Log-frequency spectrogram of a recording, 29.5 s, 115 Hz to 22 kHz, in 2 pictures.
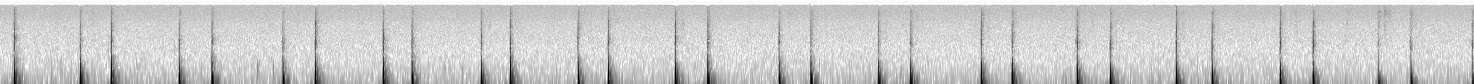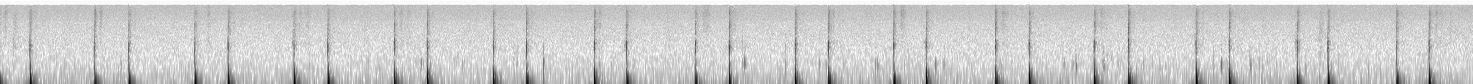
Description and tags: Hearbeat simulated by knocking against my sternum with my fist. First louder, then softer. Recorded indoors on a Zoom H1n.
beating, chest, heart, heartbeat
